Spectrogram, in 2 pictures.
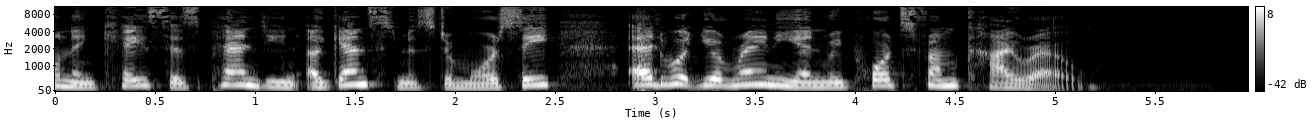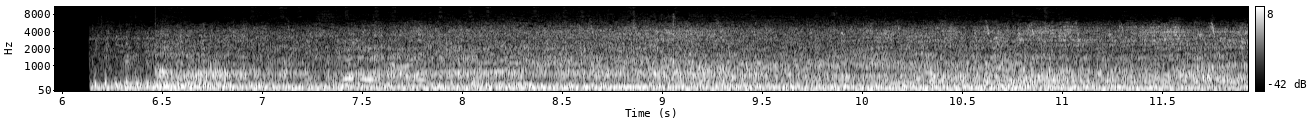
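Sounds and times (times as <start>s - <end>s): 
speech: 0.0s - 5.3s
military helicopter taking off: 6.2s - 11.9s.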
